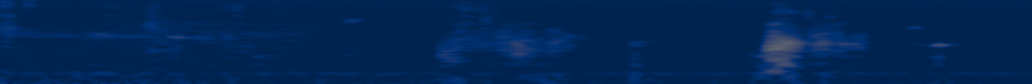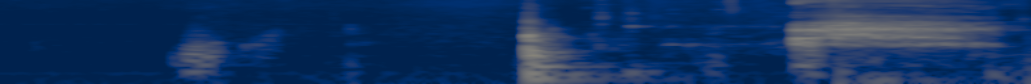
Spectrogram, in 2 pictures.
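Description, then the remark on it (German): Someone chugs strawberry sparkling wine from a bottle: soft, irregular gulps and wet swallowing sounds that grow louder, ending in a harsh, breathy burst of fizz or exhaled air. “Der Erdbeer-Sekt auf Ex.”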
